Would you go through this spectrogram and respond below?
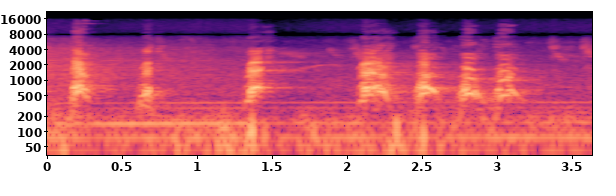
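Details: Italian Greyhound Dasher racing and chasing with his two visiting sisters, with a neighbour's wood chipper running nearby; about seven short, sharp barks and yips come in rapid succession, several close together, above a low droning machine hum.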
